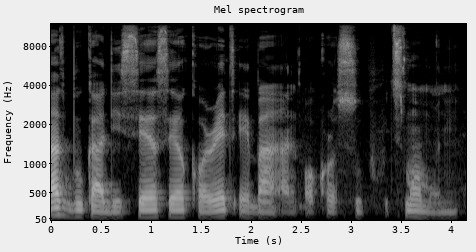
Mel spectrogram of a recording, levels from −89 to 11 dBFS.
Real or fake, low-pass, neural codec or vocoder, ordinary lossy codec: real; none; none; none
